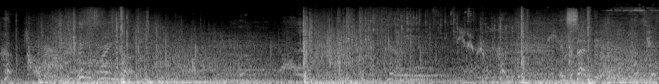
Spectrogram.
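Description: Loud, dense explosive booms and crackling blasts from the Confringo fire spell in Hogwarts Legacy, bursting repeatedly over continuous battle noise with a sharp hit near three seconds.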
